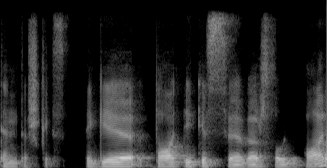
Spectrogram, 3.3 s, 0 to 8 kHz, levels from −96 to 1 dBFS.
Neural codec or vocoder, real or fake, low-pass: autoencoder, 48 kHz, 128 numbers a frame, DAC-VAE, trained on Japanese speech; fake; 7.2 kHz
